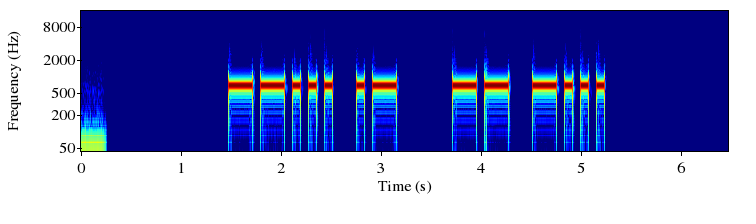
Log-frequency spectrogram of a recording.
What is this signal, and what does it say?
Morse code, heard as a keyed tone, about 15 wpm, 700 Hz. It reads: 7A MB
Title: Field Day Exchanges Encore - 15wpm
